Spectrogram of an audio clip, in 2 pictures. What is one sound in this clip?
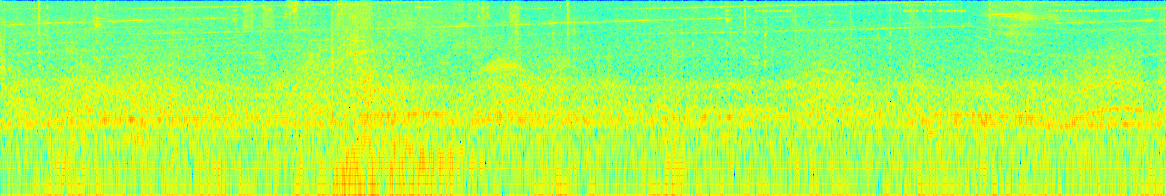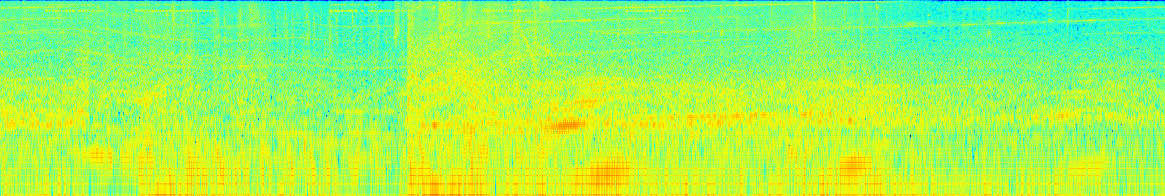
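A game vehicle's motor hums as it drives along a road.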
